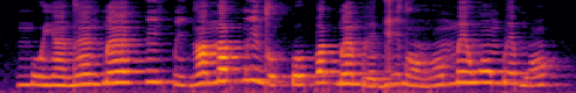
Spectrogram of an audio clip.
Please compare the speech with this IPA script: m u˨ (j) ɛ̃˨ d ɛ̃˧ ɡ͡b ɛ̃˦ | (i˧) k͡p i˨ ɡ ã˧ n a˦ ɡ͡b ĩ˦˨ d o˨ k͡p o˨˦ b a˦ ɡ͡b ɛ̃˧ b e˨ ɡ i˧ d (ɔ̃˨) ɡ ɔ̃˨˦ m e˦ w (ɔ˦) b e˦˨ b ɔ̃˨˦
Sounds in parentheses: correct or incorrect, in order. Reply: correct, incorrect: ĩ˧, correct, incorrect: ɔ̃˦

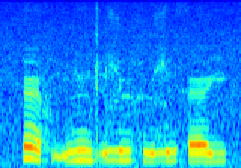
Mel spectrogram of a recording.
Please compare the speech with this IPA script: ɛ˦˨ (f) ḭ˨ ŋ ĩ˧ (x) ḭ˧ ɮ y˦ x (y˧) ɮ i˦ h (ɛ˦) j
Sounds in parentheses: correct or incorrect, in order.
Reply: correct, incorrect: ɡ, correct, correct

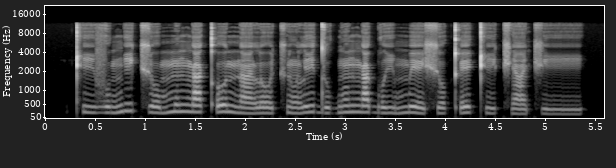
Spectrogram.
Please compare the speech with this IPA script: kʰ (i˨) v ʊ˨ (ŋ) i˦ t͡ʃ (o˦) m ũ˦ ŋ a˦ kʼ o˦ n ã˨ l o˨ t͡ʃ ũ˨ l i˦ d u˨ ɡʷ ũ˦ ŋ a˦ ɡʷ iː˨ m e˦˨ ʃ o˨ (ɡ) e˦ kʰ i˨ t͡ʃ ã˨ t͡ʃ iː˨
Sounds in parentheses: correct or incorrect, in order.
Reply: correct, correct, incorrect: o˨, incorrect: kʼ

